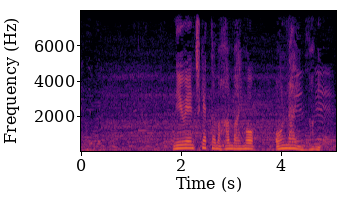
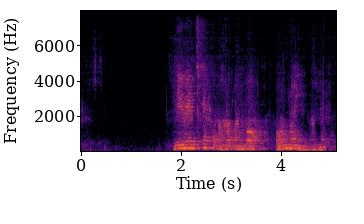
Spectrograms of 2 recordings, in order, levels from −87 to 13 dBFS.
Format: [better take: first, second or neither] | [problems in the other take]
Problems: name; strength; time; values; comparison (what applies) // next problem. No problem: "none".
first | noise reduction (neural separator model SepFormer DNS4)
